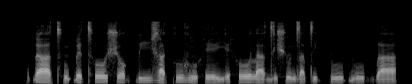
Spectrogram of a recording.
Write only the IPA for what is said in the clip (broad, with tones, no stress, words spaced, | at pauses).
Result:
ɗaː˦tʰũ˨ ɓɛ˦tʰoː˦ʃɔ˦ k͡piː˦ɣa˦ ku˦ɣũ˨heː˨ je˦ hoː˦la˨dɪ˨ ʃũ˦da˦ti˨k͡puː˦ ɓuː˦˨ɡ͡ba˦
